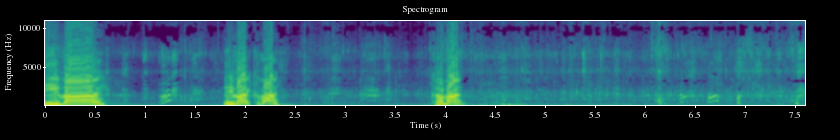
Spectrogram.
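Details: Miniature Schnauzer brothers off leash outside in spring, Aroostook County, Maine, April 2024; loud, tonal barks ring out in three spaced bursts, the middle one a quick double, with faint higher yelps between and a quiet outdoor background.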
